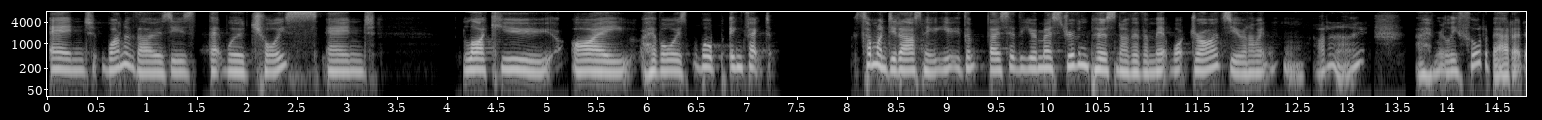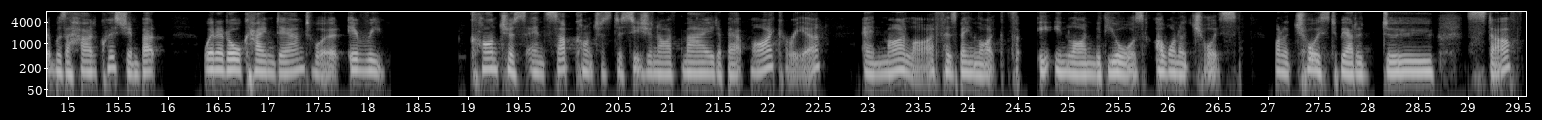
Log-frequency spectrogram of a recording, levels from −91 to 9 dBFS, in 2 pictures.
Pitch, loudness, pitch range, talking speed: 165 Hz, -26 LUFS, 155-185 Hz, 195 wpm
